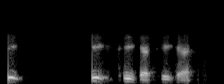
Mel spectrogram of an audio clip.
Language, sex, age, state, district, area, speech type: Sindhi, male, 45-60, Uttar Pradesh, Lucknow, rural, conversation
